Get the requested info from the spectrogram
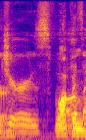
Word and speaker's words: Wappingers Falls: And Wappingers Falls, am I pronouncing that correctly? – Correct. – Wappingers Falls? Wappingers Falls or Wappinger? – Wappingers Falls.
